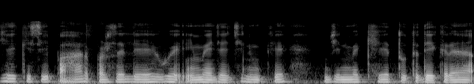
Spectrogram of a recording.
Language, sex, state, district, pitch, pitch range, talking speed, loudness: Hindi, male, Bihar, Muzaffarpur, 115 Hz, 105-120 Hz, 215 wpm, -20 LUFS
